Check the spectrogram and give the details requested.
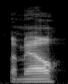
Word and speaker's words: Amell: Stephen Amell. Amell.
